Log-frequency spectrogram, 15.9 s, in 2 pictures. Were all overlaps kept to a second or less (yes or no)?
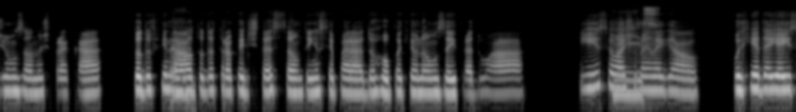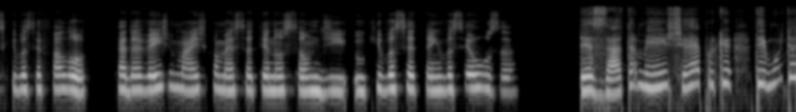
yes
